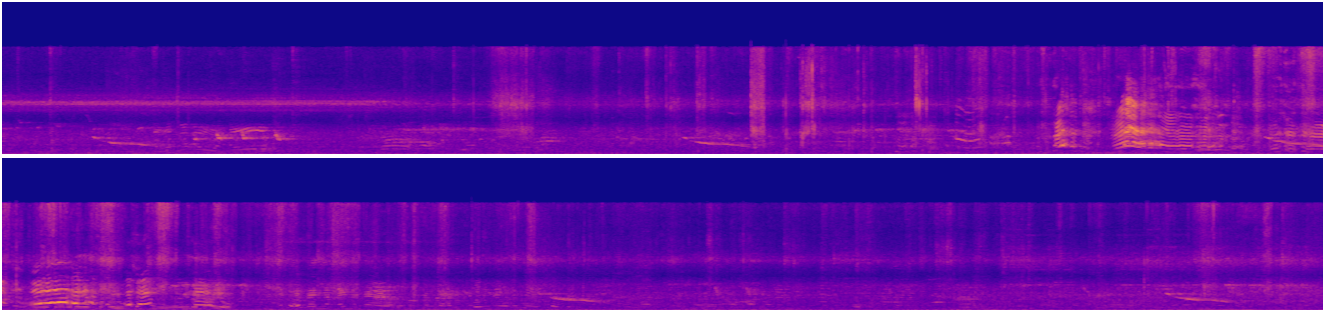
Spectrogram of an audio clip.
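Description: Birds chirp in the trees.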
